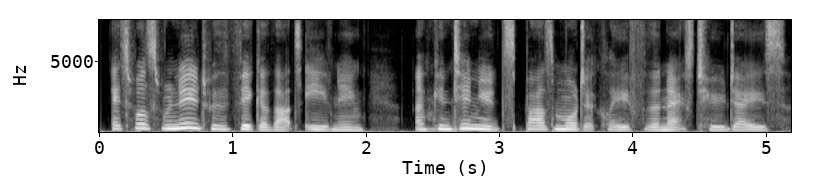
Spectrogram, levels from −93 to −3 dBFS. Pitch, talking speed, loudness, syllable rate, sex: 230 Hz, 175 wpm, -17 LUFS, 5.6 syllables/s, female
